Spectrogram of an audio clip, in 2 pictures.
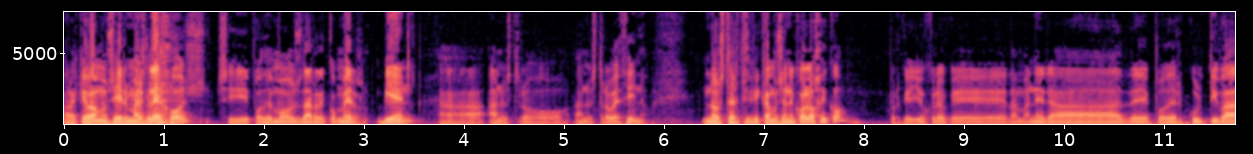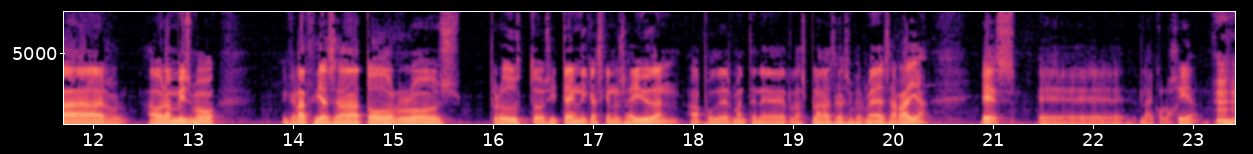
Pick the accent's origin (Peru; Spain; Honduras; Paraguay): Spain; Bien Aparecida, Cantabria; mi infancia transcurrió en la Bien Aparecida, que es donde tengo ahora mismo el proyecto del amigo Artuca, donde está la huerta, y transcurrió entre vacas, porque mis padres eran ganaderos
